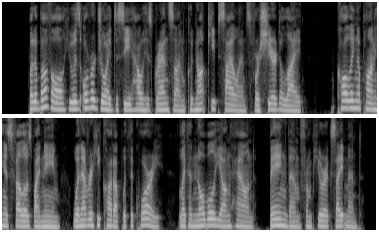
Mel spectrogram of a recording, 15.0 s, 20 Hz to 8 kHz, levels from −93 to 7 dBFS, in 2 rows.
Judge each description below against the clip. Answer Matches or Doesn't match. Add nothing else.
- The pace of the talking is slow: Doesn't match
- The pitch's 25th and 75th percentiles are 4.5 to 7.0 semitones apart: Doesn't match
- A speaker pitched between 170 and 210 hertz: Doesn't match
